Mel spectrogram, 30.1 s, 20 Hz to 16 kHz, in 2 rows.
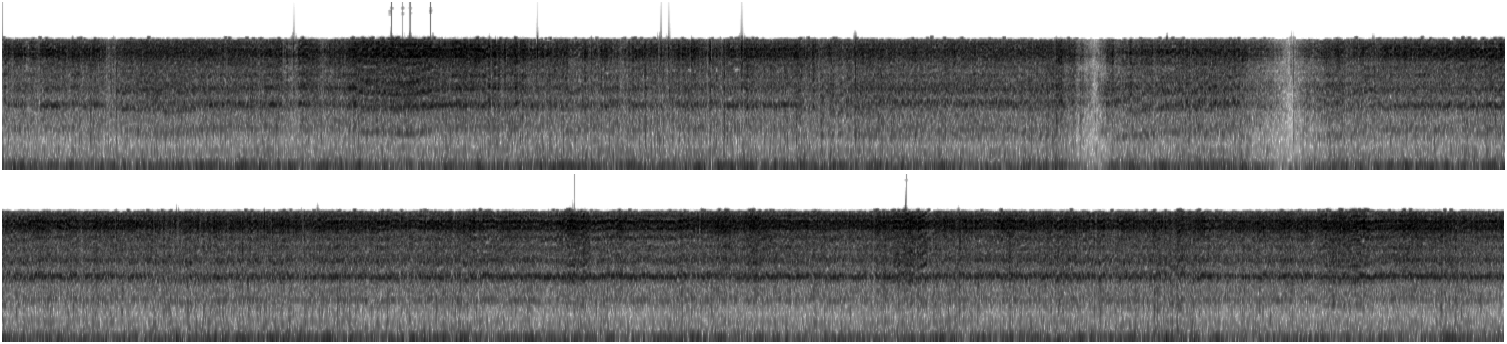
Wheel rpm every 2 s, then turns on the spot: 230, 230, 220, 230, 210, 140, 130, 210, 230, 230, 230, 230, 230, 240, 230.
none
